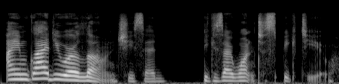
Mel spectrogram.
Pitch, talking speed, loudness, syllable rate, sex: 180 Hz, 265 wpm, -18 LUFS, 6.9 syllables/s, female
